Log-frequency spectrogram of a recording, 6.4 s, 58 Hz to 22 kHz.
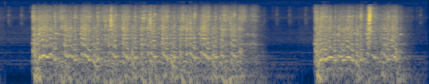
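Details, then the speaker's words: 1965 Corvair with twin carburetors, started after sitting all winter: two cranking bursts of rough, uneven grinding chug that fade as cranking slows, with no catch. It flooded a little; owner suspects a tired or loose starter. "sounds like the starter might be not doing so good well that was a that was good yeah it flooded a little bit huh"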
